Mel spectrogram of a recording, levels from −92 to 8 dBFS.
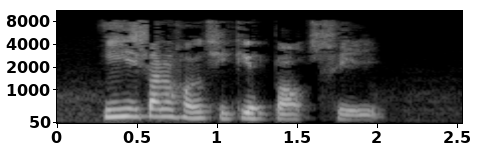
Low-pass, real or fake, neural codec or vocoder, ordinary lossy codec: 9.9 kHz; fake; codec, 24 kHz, 1 kbps, SNAC; MP3, 32 kbps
